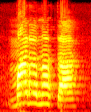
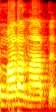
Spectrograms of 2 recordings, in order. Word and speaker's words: Maranatha: bem e do aramaica Maranatha como dizemos nós católicos com a tônica na última sílaba ou Maranata como dizem nossos irmãos separados os evangélicos ou protestantes não importa é a pronúncia não importa o significado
